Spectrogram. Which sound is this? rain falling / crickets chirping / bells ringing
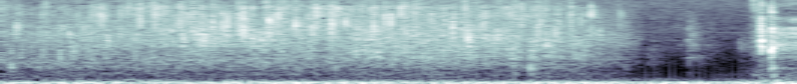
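rain falling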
